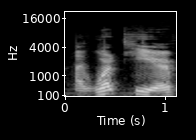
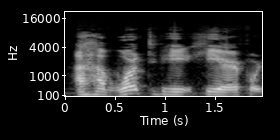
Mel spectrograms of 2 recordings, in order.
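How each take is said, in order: First: The word 'have' is contracted to a v sound. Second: The word 'have' is said in full.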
